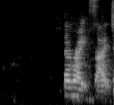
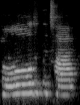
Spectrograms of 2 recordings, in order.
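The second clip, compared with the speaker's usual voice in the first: soft spa whisper; 6 dB quieter than usual. Acted. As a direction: ease them into stillness, unhurried. Guided relaxation in yoga pose.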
